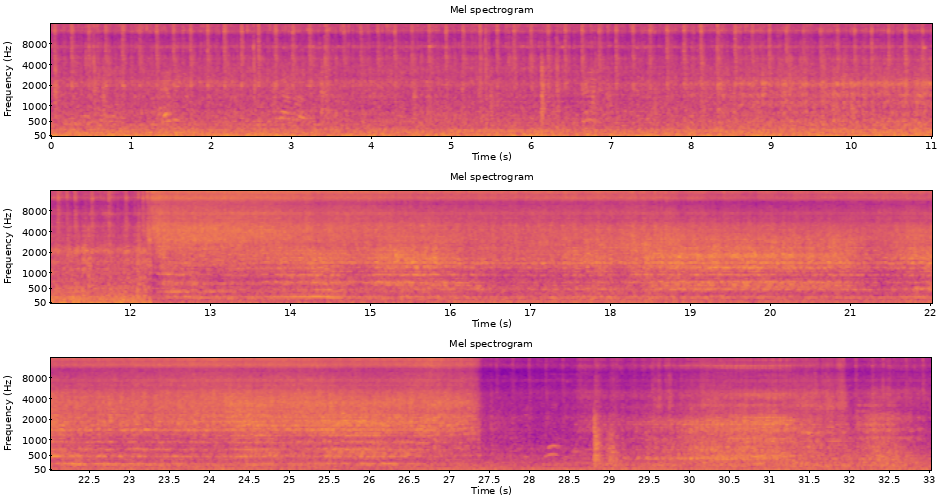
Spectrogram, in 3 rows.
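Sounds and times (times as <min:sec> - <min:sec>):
sawmill low rumble: 0:00.0 - 0:33.0
high hissing whine: 0:12.3 - 0:26.8.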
